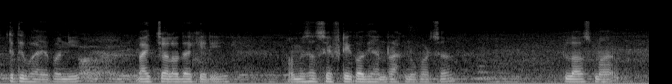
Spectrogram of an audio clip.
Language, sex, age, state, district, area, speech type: Nepali, male, 18-30, West Bengal, Jalpaiguri, rural, spontaneous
